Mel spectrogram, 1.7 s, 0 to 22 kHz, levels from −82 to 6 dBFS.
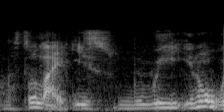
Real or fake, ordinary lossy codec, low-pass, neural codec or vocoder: fake; AAC, 48 kbps; 7.2 kHz; codec, 16 kHz, 16 kbps, FunCodec, trained on LibriTTS, 50 frames a second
